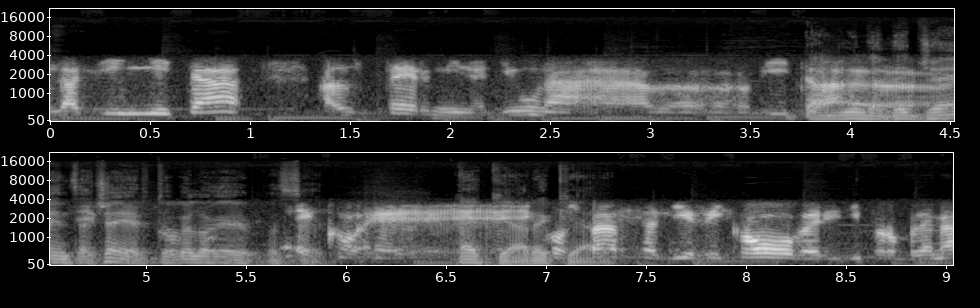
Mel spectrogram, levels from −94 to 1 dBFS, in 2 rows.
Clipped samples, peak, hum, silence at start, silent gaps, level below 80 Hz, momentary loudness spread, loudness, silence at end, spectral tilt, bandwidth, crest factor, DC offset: under 0.1%; -4 dBFS; none; 0 s; none; -60 dBFS; 14 LU; -23 LUFS; 0 s; -4.5 dB/octave; 16 kHz; 20 dB; under 0.1%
